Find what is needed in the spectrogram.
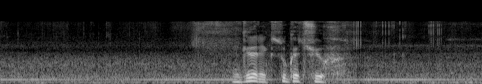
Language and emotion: Russian, neutral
